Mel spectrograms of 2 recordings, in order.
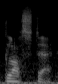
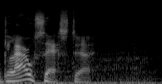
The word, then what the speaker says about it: Gloucester: How was I supposed to know how to pronounce it as Gloucester rather than Gloucester? What happened to the uses?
